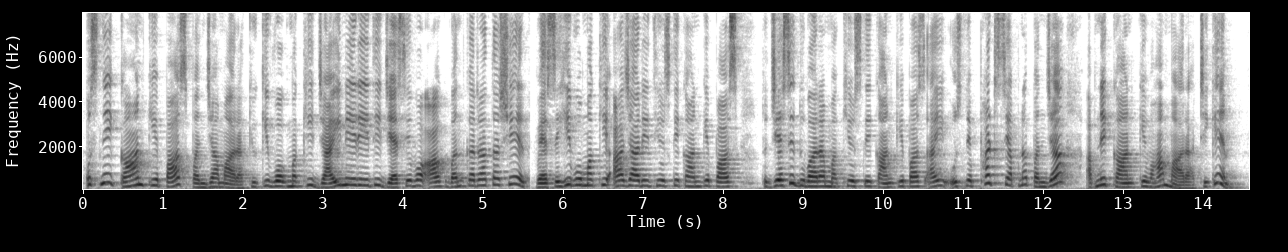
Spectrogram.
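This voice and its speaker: Animated woman teacher telling a story. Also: a little high, normal speed. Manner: animated storytelling with questions to pupils. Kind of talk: explaining a children's story lesson.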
